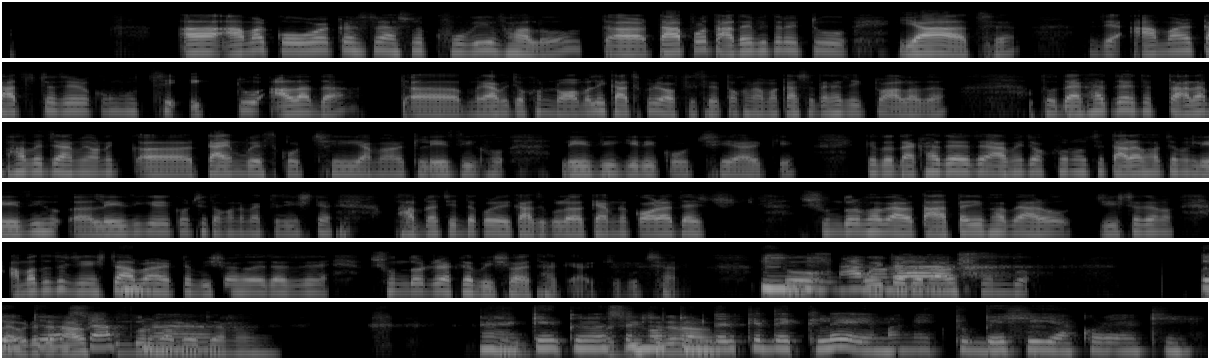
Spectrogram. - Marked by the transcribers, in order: other background noise
- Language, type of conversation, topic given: Bengali, unstructured, আপনার কাজের পরিবেশ কেমন লাগে?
